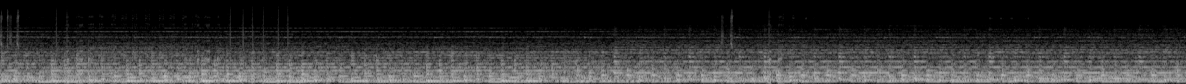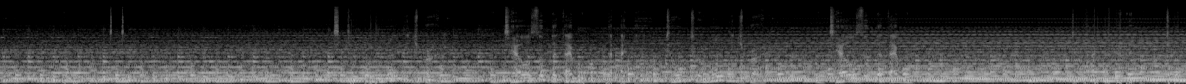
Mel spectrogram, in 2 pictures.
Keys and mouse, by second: 3.8-4.9 typing, 6.0-7.2 shift+drag, 10.2-11.8 drag, 10.9 typing, 11.9-13.9 drag, 13.8-16.0 typing, 15.2-17.1 drag, 17.1-18.1 typing, 17.9 click, 20.9 space, 21.7 click, 22.4-23.7 drag.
